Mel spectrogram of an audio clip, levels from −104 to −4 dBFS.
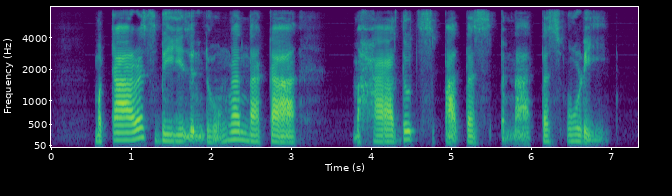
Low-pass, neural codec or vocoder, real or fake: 7.2 kHz; vocoder, 22.05 kHz, 80 mel bands, HiFi-GAN; fake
